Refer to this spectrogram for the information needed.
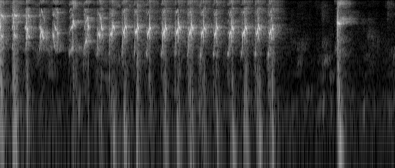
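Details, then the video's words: Lovebird ngekek song for tutoring white-rumped shama: a quick series of about twenty high, buzzy chattering notes over nearly three seconds, then silence broken by one lone sharp note. "LOVEBIRD NGEKEK PANJANG"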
